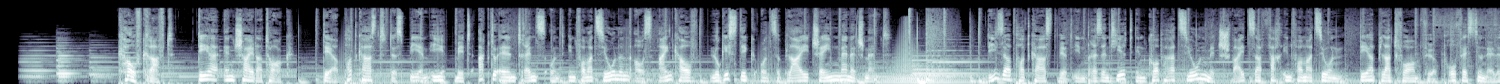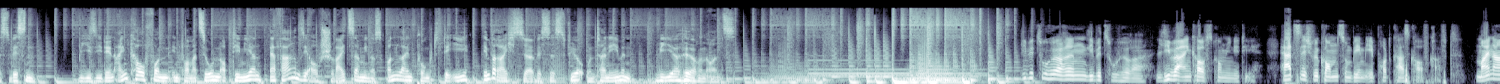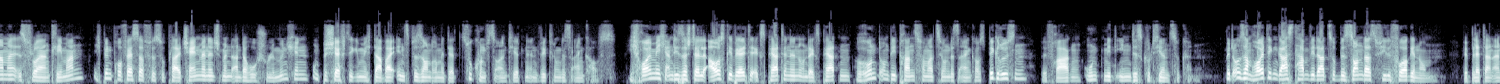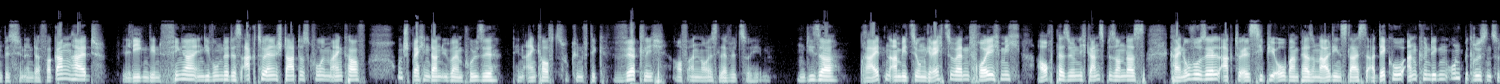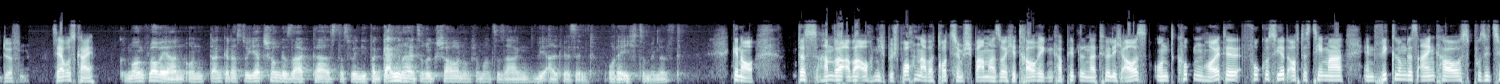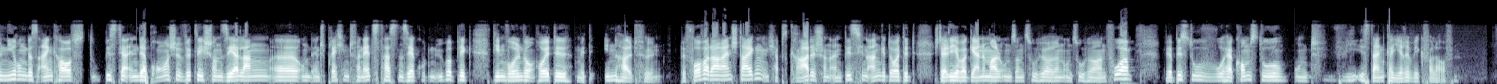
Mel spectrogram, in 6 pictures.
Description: Eine lebendige Diskussion über die Vorzüge von Spezialisten im Einkaufsteam.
